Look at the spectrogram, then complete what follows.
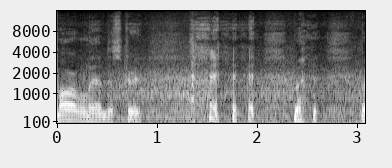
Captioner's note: chuckles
